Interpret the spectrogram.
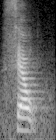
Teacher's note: Você quase não pronuncia o u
